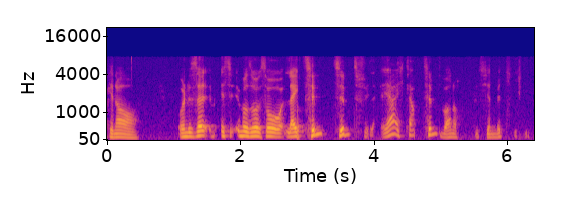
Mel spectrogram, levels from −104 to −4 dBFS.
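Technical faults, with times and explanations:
0.37 s, electrical switching spike: a sharp snap sits on top of the speech, far quicker than any speech sound and unrelated to it. This is likely a brief arc from a nearby switch or motor that the audio line picked up.
2.86–2.88 s, skip ahead: the speech lurches forward with no gap, and the sounds on either side butt straight together. Roughly 0.4 s of audio was thrown away while later audio was already queued, so the delay dropped suddenly.
3.08–4.38 s and 4.89–6.42 s, jitter buffer speed-up: the speech sounds hurried but keeps its pitch, about 6% fast in the first stretch and 8% in the second. Short pitch-period slices were repeatedly cut to shrink an overfull buffer, removing roughly 0.1 s and 0.15 s.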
